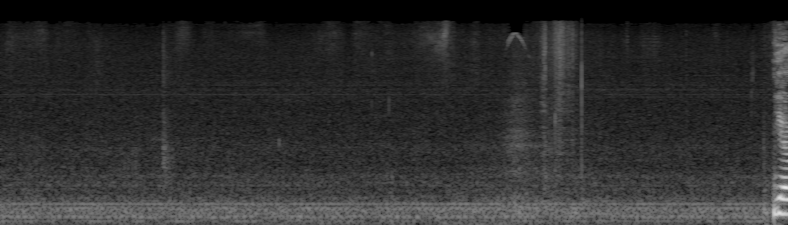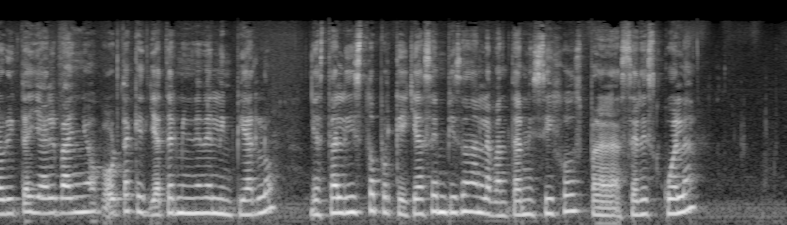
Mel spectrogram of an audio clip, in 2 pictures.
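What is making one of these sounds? A woman scrubs a sink with a cloth.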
